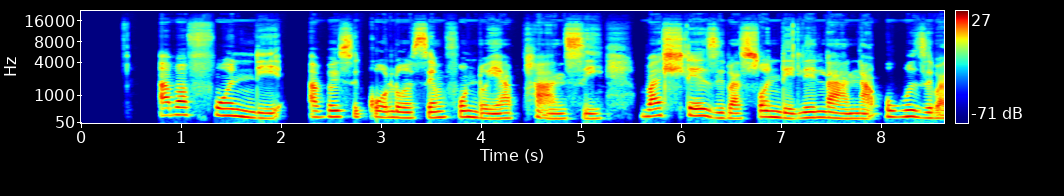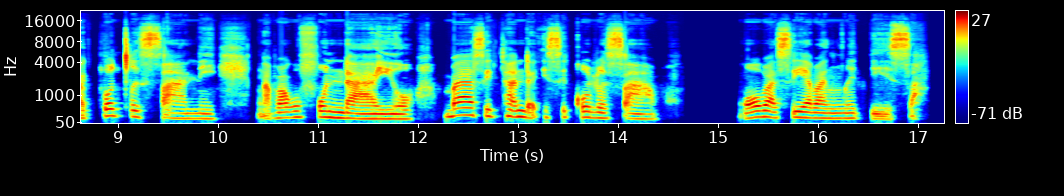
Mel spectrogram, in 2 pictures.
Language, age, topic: North Ndebele, 36-49, education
